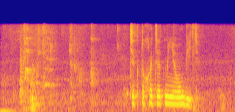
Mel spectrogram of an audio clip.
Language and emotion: Russian, neutral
